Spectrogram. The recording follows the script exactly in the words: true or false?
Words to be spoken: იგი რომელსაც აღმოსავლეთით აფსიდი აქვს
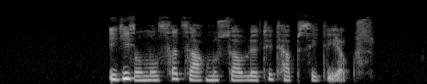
true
